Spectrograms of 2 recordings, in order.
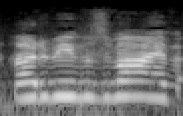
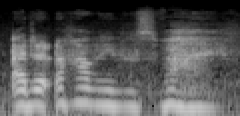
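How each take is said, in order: First: High, whimpering exclamation; mock despair. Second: Said in the usual way. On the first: Real, not acted. Shopper lamenting food prices, in mock-tearful despair. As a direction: wail it lightly after a gasp.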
